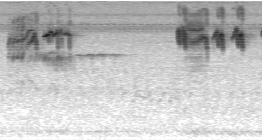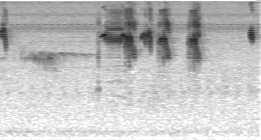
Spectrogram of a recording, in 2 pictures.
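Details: Blue-crowned hanging parrot singing alone as a trapping decoy: thin, shrill, high chirps in quick series, plus a few steady faint whistled tones between bursts; background otherwise quiet.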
